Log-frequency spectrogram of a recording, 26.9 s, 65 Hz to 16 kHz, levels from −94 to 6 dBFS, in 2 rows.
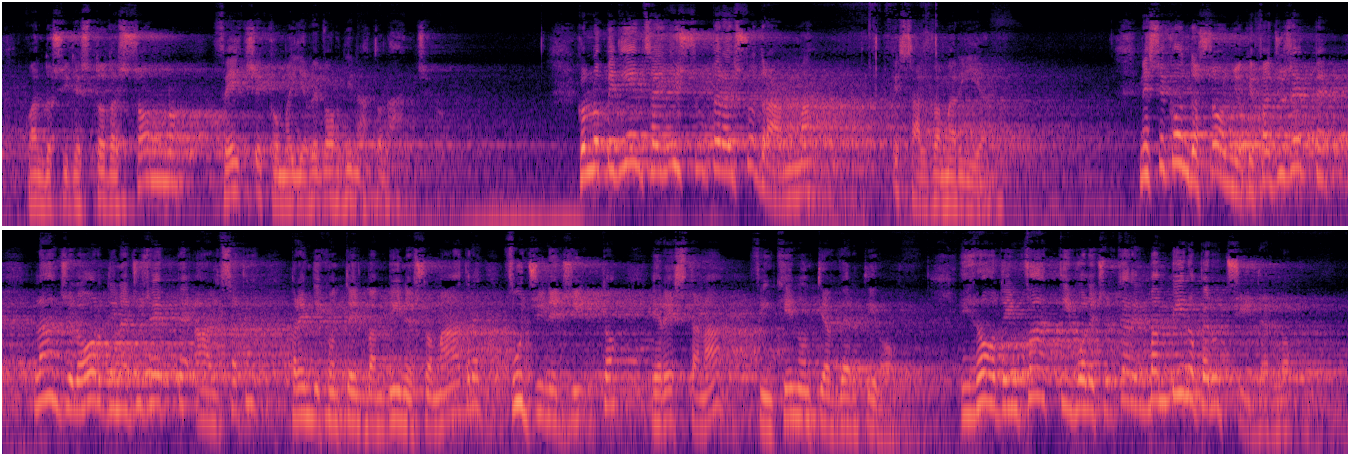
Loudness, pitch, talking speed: -27 LUFS, 165 Hz, 130 wpm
